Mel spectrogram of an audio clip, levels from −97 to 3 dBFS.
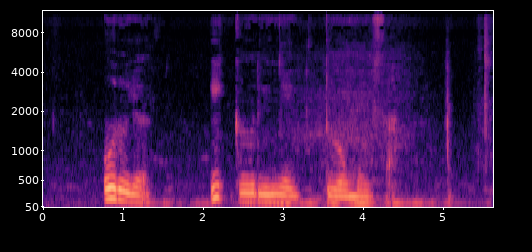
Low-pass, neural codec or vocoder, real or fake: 10.8 kHz; none; real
